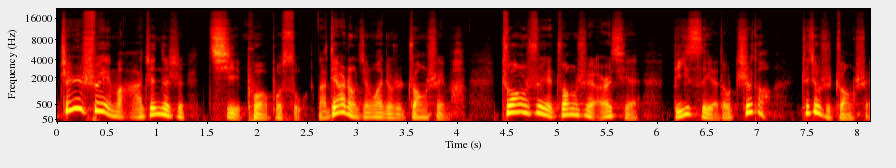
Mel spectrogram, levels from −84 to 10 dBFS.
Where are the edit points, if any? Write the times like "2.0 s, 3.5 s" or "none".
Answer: 2.6 s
